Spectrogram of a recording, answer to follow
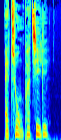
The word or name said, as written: atompartikel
